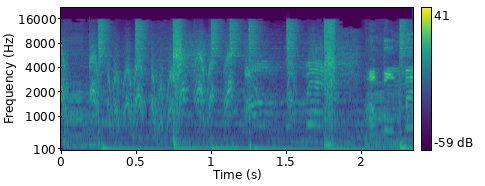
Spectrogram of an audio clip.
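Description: Instrumental stretch of a hip hop track: a drum beat over heavy bass, with turntable scratching.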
